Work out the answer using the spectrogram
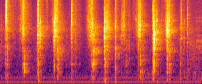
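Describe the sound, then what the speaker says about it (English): A deck of game cards for the solo board game Mini Rogue being shuffled by hand: a run of quick riffling bursts repeating at a steady, brisk rhythm, close and fairly quiet, with no talking. "let's just take all of these cards and shuffle them up"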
